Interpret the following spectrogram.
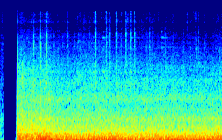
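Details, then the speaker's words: Jeep after replacing the failed fuel pump and the fuel filter (accessed by cutting the floor; a nail was found in the tank): deep steady rumble with no misses, knocks or stumbles. Running normally after the repair. "running pretty good. So today I was able to just cut the floor, change the pump, change the filter,"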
